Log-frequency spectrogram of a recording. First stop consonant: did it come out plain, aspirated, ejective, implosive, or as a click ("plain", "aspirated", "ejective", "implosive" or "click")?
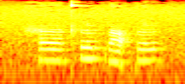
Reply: aspirated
